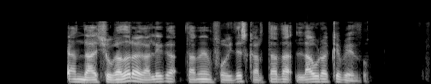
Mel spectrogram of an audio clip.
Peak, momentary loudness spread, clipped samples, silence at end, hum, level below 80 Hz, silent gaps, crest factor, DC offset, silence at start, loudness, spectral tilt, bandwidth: 0 dBFS; 8 LU; under 0.1%; 0.65 s; none; -54 dBFS; none; 16 dB; under 0.1%; 0.65 s; -15 LUFS; -4.5 dB/octave; 8 kHz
